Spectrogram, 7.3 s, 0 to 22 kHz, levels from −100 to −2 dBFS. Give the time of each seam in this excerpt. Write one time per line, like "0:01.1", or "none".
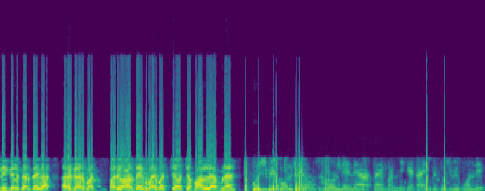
0:03.6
